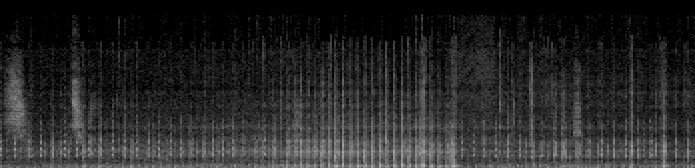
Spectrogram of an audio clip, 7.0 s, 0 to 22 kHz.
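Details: Backfire G2T electric drive: fast buzzy rattle over the motor hum swells for a few seconds, then eases back; unexplained strange noise.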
